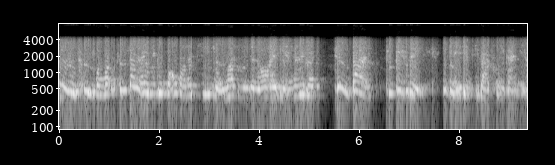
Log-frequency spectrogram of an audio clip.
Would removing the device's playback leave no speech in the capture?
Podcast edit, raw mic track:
Yes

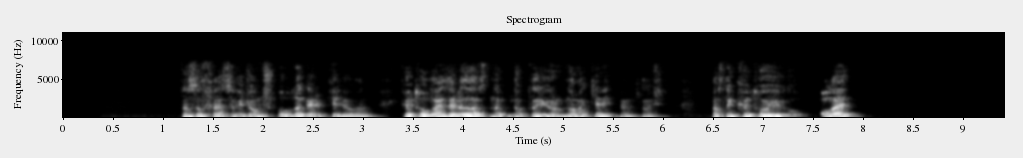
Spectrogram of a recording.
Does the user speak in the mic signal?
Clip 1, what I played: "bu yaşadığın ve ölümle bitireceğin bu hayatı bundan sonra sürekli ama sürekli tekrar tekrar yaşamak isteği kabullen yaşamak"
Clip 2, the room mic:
Yes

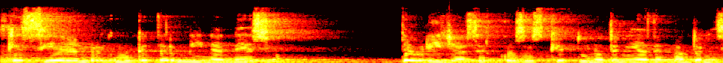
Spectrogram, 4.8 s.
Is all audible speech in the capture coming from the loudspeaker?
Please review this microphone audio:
Yes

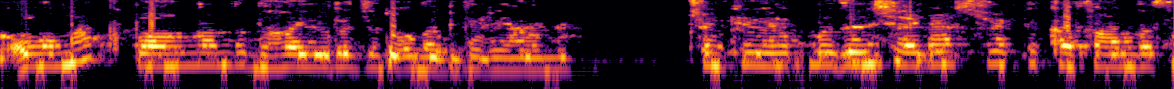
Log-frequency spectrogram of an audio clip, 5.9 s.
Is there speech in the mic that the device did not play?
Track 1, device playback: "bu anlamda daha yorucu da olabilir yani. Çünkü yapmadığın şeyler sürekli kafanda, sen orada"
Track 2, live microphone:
No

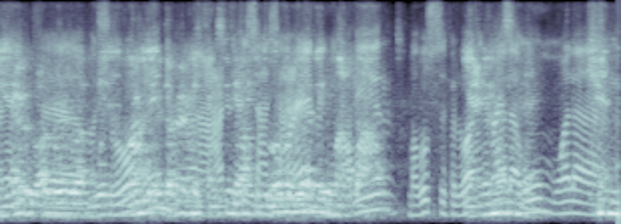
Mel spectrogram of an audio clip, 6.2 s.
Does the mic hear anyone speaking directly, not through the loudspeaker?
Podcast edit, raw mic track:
Yes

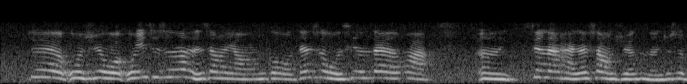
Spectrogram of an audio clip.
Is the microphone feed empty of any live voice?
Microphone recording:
Yes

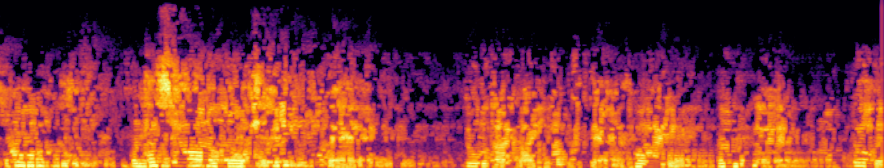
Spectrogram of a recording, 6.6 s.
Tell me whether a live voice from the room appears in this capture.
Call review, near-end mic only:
No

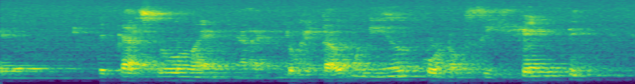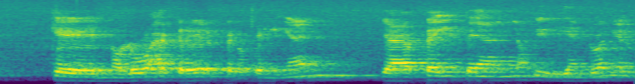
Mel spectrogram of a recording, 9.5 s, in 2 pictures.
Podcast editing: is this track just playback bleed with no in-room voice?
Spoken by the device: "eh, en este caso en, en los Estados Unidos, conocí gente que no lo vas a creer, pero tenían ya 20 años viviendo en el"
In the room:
Yes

